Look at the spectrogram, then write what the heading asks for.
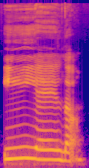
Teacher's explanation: See how the I and the E are together, but we pronounce it as two separate sounds, two separate vowels.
